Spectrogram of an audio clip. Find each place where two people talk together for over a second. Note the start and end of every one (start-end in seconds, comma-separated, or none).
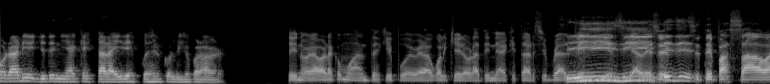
5.6-7.1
